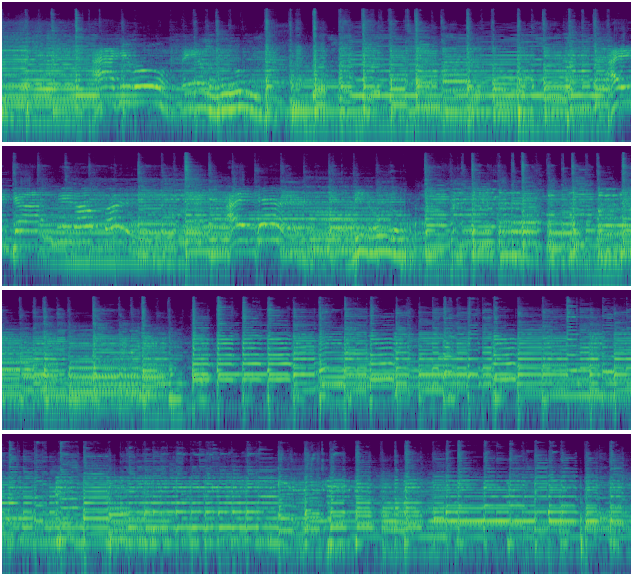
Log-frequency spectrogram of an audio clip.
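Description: Live blues instrumental break: acoustic guitar strumming the rhythm while a lead line bends notes over it for the first dozen seconds or so. After that, steadier held keyboard notes take over the lead.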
